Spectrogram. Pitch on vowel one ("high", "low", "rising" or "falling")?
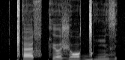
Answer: rising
